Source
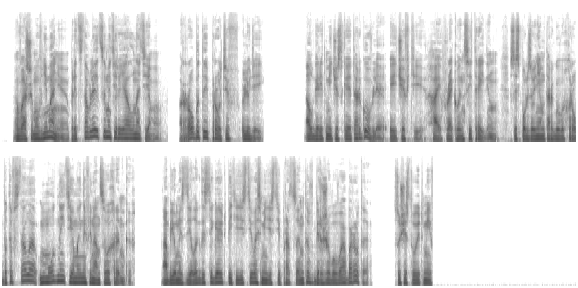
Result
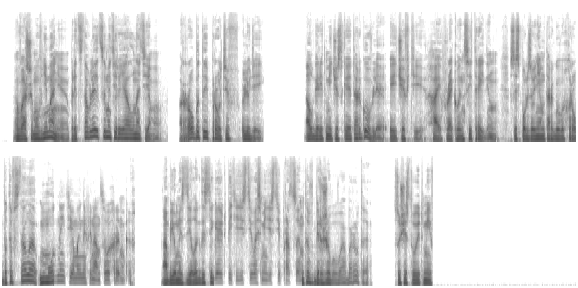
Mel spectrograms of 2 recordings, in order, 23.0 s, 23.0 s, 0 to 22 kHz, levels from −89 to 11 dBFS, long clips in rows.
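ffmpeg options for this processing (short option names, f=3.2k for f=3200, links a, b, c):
-filter_complex "[0:a]asettb=1/sr,asplit=3[a][b][c];[a]atrim=end=12.514[d];[b]atrim=start=12.51:end=14.05,asetpts=PTS-STARTPTS,afade=t=in:d=0.004:c=qsin,afade=t=out:st=1.536:d=0.004:c=qsin,highpass=410,lowpass=2.3k[e];[c]atrim=start=14.046[f];[d][e]acrossfade=d=0.004:c1=hsin:c2=qsin[g];[g][f]acrossfade=d=0.004:c1=qsin:c2=hsin,asettb=1/sr,asplit=3[h][i][j];[h]atrim=end=15.714[k];[i]atrim=start=15.71:end=17.49,asetpts=PTS-STARTPTS,afade=t=in:d=0.004:c=qsin,afade=t=out:st=1.776:d=0.004:c=qsin,highpass=600[l];[j]atrim=start=17.486[m];[k][l]acrossfade=d=0.004:c1=hsin:c2=qsin[n];[n][m]acrossfade=d=0.004:c1=qsin:c2=hsin,asettb=1/sr,asplit=3[o][p][q];[o]atrim=end=18.064[r];[p]atrim=start=18.06:end=18.75,asetpts=PTS-STARTPTS,afade=t=in:d=0.004:c=qsin,afade=t=out:st=0.686:d=0.004:c=qsin,acompressor=threshold=-31dB:ratio=6:attack=3.2:release=140:knee=1:detection=peak[s];[q]atrim=start=18.746[t];[r][s]acrossfade=d=0.004:c1=hsin:c2=qsin[u];[u][t]acrossfade=d=0.004:c1=qsin:c2=hsin"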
